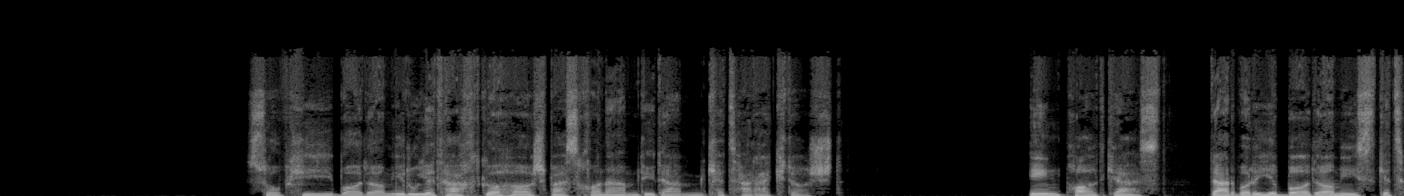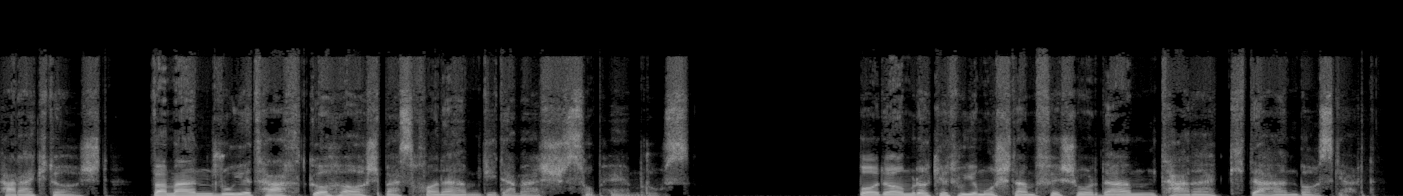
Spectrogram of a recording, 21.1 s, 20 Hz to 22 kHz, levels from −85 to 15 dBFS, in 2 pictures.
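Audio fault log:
2.97 s, microphone volume stepped up. The level jumps by about 6 dB in a single step. The voice and the background noise rise together, so the room itself seems to get louder at that instant. This points to the call software judging the microphone too quiet and raising the device's input volume at once, instead of easing it up gradually. The higher level then holds.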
